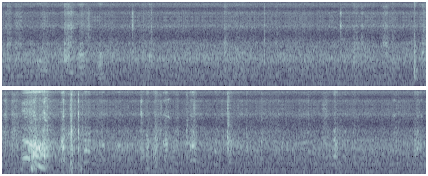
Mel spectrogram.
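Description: A person's short cry, falling in pitch, a little past halfway. Around it come a few faint thumps of bodies on the trampoline mat over a steady low hum.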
